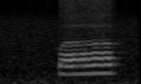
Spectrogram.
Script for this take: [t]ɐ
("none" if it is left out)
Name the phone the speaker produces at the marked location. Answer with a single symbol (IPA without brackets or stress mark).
p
